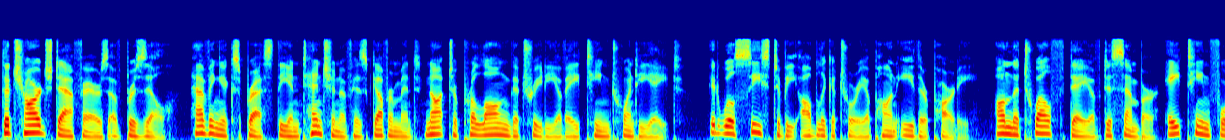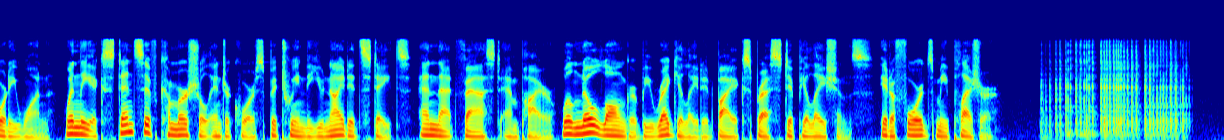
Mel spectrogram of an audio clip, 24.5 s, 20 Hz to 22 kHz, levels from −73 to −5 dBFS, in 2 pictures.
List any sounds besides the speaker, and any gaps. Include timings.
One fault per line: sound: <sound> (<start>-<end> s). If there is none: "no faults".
sound: squeak (22.7-24.2 s)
